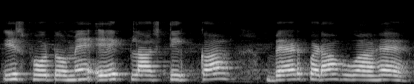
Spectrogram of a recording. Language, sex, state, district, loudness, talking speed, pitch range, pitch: Hindi, female, Uttar Pradesh, Shamli, -14 LUFS, 145 wpm, 215-235 Hz, 225 Hz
